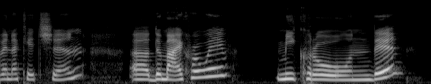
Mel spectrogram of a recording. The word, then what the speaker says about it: microonde: The microwave, microonde. Remember that the double O is not that common at all in Italian, but when you see it, it's not U as in English, but it's a long O.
